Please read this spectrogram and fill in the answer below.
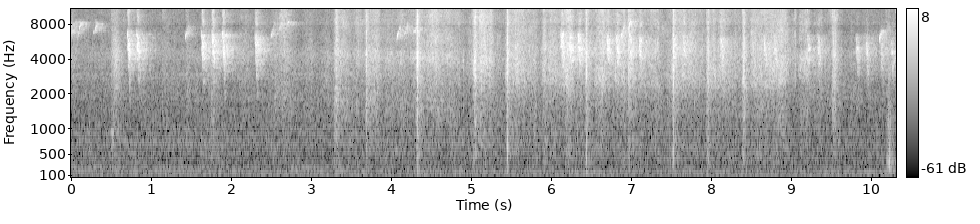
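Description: Birds chirping, with scattered light clicks and knocks and the rustle of a paper towel being handled, over a faint steady hum.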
